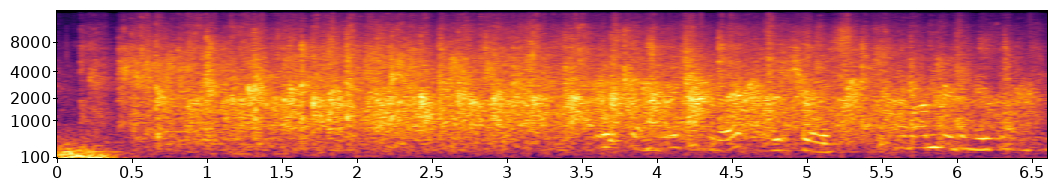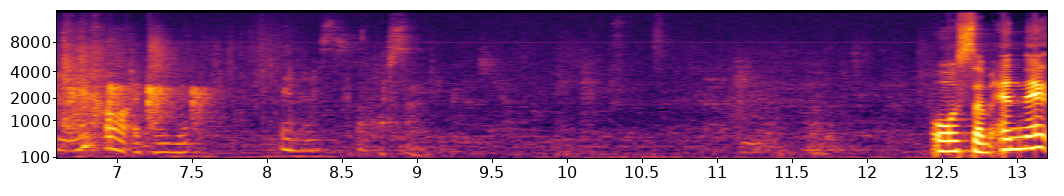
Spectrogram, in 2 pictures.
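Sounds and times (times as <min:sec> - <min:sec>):
audience clapping: 0:00.0 - 0:08.5
speech: 0:05.1 - 0:05.4, 0:06.2 - 0:08.7, 0:12.4 - 0:13.2.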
